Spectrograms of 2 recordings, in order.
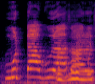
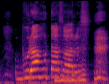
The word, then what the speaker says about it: Muttaburrasaurus: Muttaburrasaurus. Muttaburrasaurus. Shriya, my sister, used to pronounce Muttaburrasaurus as Buramuttasaurus, Very good.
